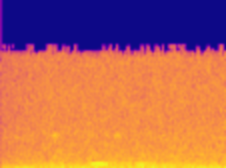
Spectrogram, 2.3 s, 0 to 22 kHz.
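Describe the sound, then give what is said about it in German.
A far-off cuckoo in Australia gives a faint two-note call at night, heard from a tent and recorded in December 2002. It barely rises above a steady wash of hiss from the microphone amplifier, turned up high because the bird was very far away. “nachts hörte ich dann diesen Kuckuck”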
